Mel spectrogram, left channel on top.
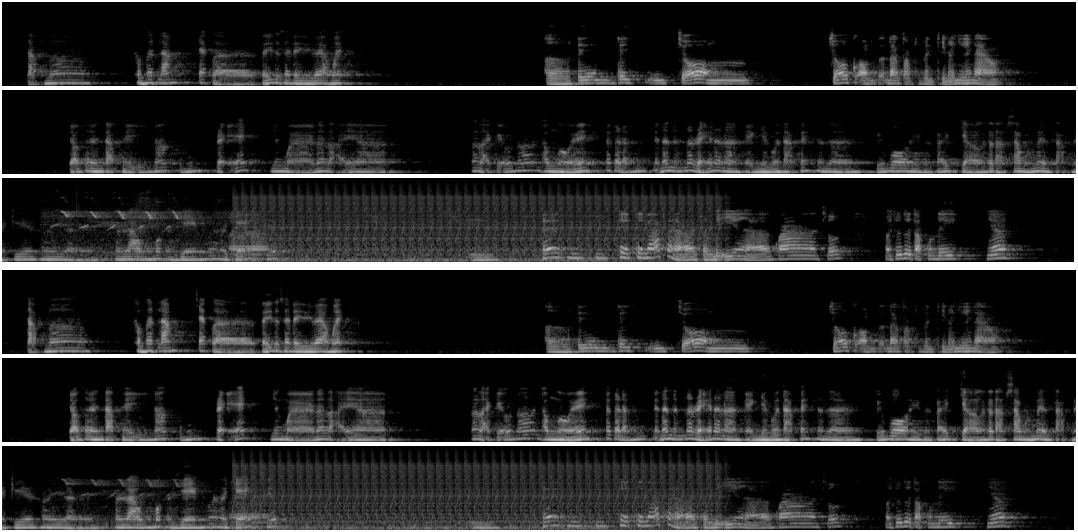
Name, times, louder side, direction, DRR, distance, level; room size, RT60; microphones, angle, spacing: voice 1, 0.3-0.9 1.3-3.5 11.4-14.7 15.4-24.3, right 3 dB, 45° right, 12 dB, 0.9 m, -31 dB
voice 2, 5.4-7.5 8.3-10.0 23.7-24.2 26.1-26.5 26.9-29.9 30.3-31.1 31.3-31.6, left 3 dB, 30° left, 11 dB, 0.7 m, -32 dB
sound 1, 21.8-27.5, left 4 dB, 75° left, 1.8 m, -43 dB
Gunshot gunfire, 23.8-28.8, equal, 10° right, 1.6 m, -41 dB
23.5 x 16.5 x 3.3 m, 0.90 s
head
